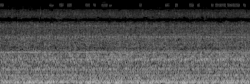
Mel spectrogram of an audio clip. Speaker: The engine sounds nice and quiet. So just make sure you get close to it and listen to it.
